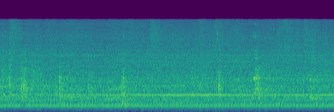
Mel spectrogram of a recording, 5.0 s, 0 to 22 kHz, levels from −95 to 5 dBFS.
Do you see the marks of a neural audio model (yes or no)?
yes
